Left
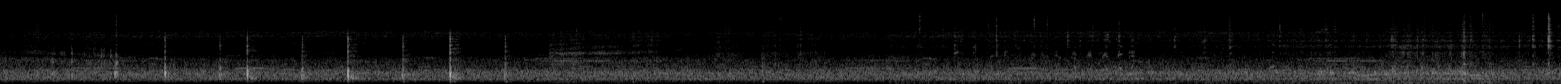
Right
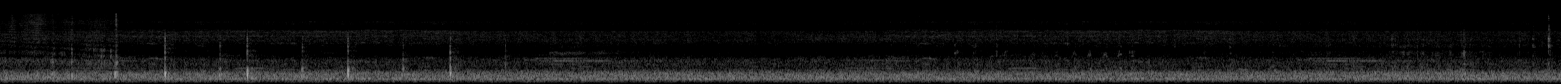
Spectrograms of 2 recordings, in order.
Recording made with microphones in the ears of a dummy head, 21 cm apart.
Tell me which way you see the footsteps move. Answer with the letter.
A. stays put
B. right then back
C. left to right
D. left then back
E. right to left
E.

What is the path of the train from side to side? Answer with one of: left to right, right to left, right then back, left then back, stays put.
stays put.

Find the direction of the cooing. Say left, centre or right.
left.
